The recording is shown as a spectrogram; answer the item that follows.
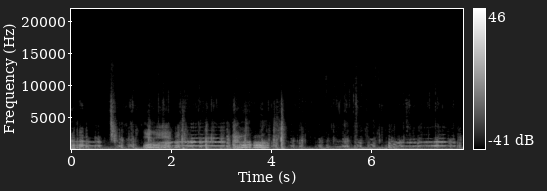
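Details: Backyard hens clucking: a flock gives overlapping drawn-out nasal calls with steady harmonic bands, interspersed with short clucks and a low background hum.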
